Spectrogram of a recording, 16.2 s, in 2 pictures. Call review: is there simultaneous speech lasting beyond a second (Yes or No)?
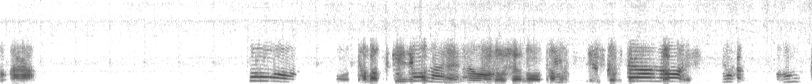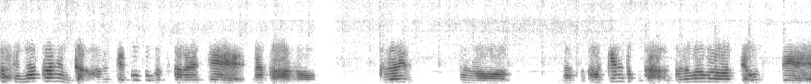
Yes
